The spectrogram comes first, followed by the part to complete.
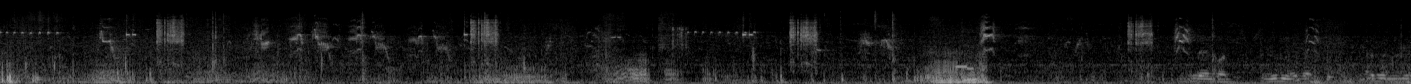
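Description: Wild birds chirping, with rapid high trills near the start and again about seven seconds in, and short buzzy calls about every three seconds. A low rumble about nine to ten seconds in is the loudest sound.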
